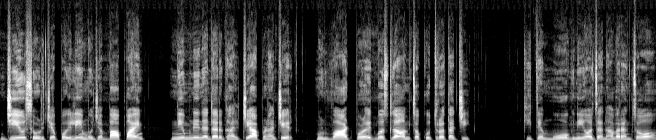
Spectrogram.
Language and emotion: Goan Konkani, sad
